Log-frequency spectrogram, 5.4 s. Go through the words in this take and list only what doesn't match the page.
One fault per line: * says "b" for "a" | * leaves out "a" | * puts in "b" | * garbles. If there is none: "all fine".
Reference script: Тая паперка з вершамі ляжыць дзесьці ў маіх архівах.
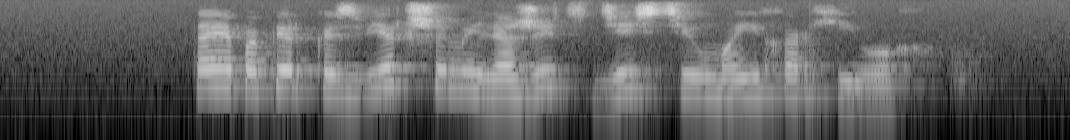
all fine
